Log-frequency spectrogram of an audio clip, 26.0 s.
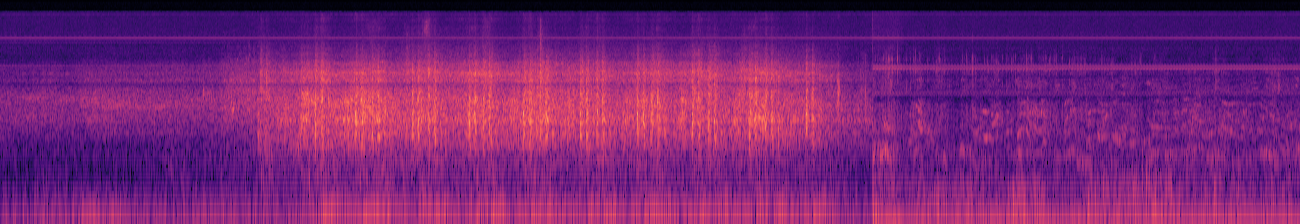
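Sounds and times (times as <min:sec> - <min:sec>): train rushing past: 0:00.0 - 0:17.4.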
